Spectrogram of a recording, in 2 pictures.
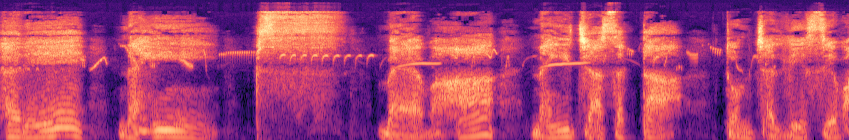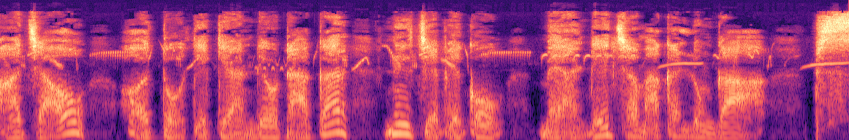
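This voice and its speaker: Raspy and hissing, this cartoonish character voice sits at a middle pitch and moves at a very slow pace. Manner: sly, scheming, punctuated by hisses.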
